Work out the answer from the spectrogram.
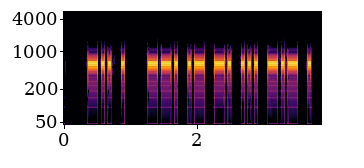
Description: Morse code, heard as a keyed tone, about 24 wpm, 600 Hz. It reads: DE GANSKE
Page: Ferie 24 wpm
